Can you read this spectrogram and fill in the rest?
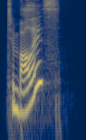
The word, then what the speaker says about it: timbales: I wanted to bring the Latin element into that record by using, I don't know how to say this instrument, timbales? – Okay. – Sure. – Is that how you say it? – Yeah, that sounds right.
